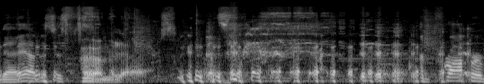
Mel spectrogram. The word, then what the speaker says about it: Ferommalaars: Yeah, this is Faramallars. The proper pronunciation.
